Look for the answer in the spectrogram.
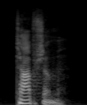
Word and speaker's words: Topsham: P-O-R-T-S. – Not mouth. – No. – T? – T-O-P-S-H-A-M. Topsham. – Topsham. You don't pronounce the H.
